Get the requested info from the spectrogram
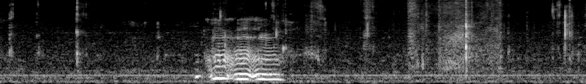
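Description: A person chewing a crunchy crinkle-cut french fry, with scattered soft crunches and a short hummed "mmm" about two seconds in.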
